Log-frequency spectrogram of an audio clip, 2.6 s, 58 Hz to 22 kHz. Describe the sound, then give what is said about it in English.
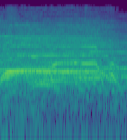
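A huge concert crowd of around 50,000 people at the Sueños festival roars and cheers continuously, thousands of voices blending into a loud, sustained wash with high whoops rising and falling above it. “Around 50,000 people were in the crowd”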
